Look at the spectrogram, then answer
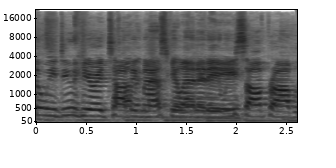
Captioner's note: in Unison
